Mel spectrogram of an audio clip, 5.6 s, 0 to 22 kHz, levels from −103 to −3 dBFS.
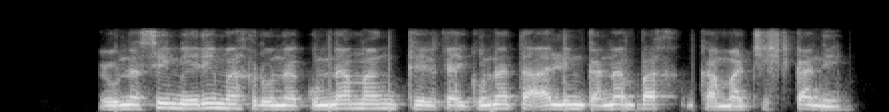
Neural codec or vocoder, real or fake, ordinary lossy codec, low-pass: none; real; Opus, 16 kbps; 7.2 kHz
